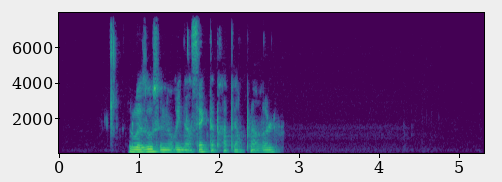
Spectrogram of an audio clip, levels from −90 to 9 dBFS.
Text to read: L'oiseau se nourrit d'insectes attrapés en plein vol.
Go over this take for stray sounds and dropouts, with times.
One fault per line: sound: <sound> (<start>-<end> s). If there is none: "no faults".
no faults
